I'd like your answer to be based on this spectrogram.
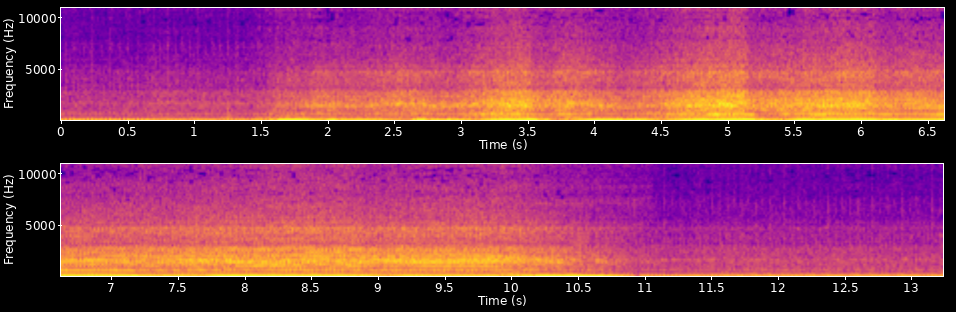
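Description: A Toyota Previa minivan engine is revved repeatedly, climbing and falling in several rising surges before settling back to a steady idle, loud and close.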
